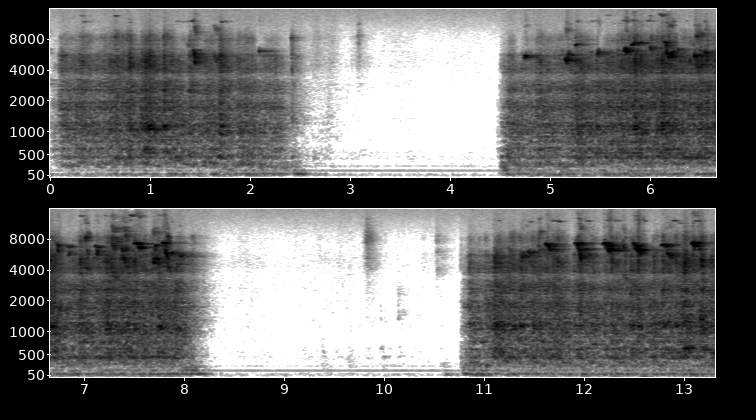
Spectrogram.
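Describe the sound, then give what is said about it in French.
An old telephone's crank is turned in three long bursts, each a loud, rattling whir lasting a few seconds, separated by quiet pauses with a low steady hum. “Voilà votre téléphone, vous tournez la manivelle.”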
